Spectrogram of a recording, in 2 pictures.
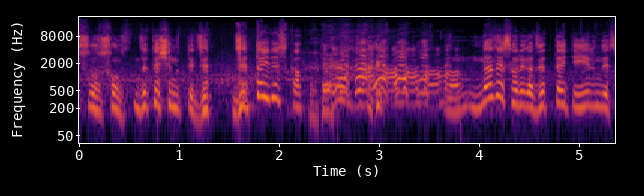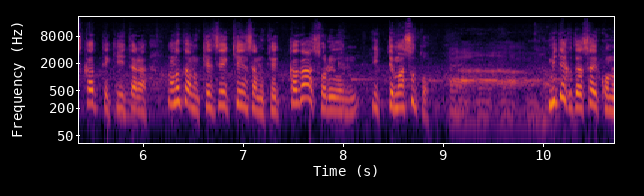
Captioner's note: laughs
